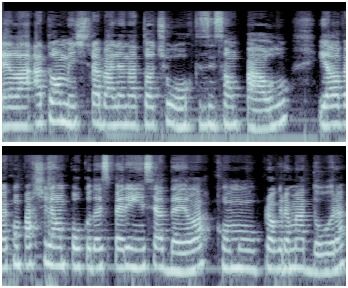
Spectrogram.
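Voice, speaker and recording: Her fairly high voice stays monotone and flat, with very even loudness and hardly any pauses as this woman speaks. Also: moderate pace. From Bahia, Brazil. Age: 30s. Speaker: student and tech inclusion project coordinator. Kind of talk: podcast panel discussion.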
